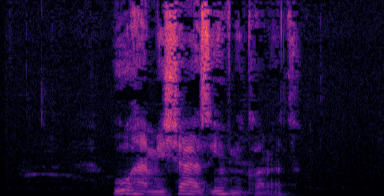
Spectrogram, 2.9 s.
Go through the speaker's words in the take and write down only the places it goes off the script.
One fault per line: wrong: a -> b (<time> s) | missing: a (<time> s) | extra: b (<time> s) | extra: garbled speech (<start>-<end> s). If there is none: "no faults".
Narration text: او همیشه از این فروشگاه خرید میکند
missing: فروشگاه خرید (1.7 s)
